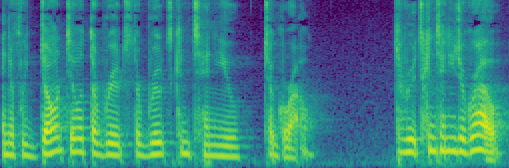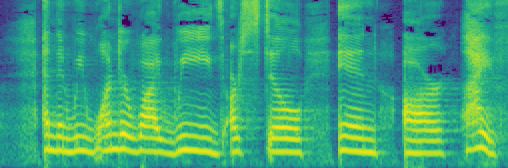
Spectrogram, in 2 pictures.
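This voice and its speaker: A woman with a medium pitch and an animated tone talks at a fairly slow pace, using ordinary pitch variation and big swings in loudness. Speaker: podcast host, mother. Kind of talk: monologue.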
